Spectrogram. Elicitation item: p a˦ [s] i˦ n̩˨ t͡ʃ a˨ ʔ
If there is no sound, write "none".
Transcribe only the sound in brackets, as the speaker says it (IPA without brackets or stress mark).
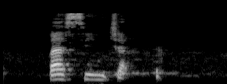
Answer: s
